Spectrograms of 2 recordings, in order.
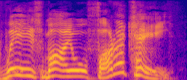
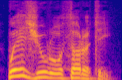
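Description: First: High, slow sneering echo of the guard; mocking mimic. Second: Said in the usual way. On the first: Nobby mocking the guard's question back at him, sneering. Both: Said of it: "he says".

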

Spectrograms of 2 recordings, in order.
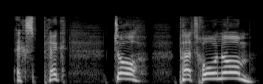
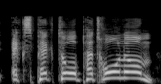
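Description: First: Slow stretched incantation; drawn-out failing spell. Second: Quick, ringing incantation; confident spell. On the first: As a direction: strain to cast, unsure. Nichts passierte. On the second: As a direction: cast it with sure force. Silberner Otter brach. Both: Acted.

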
